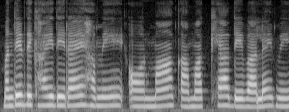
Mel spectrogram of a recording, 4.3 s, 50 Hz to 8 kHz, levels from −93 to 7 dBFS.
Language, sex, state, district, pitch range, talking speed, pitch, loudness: Hindi, female, Madhya Pradesh, Bhopal, 210-235 Hz, 150 wpm, 225 Hz, -15 LUFS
